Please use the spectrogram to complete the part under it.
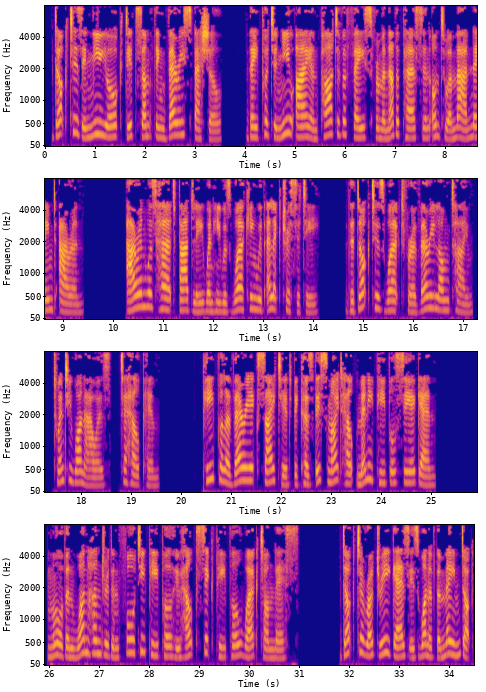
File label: English Newsroom Beginner SLOW Reading; Amazing Man in New York gets new face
